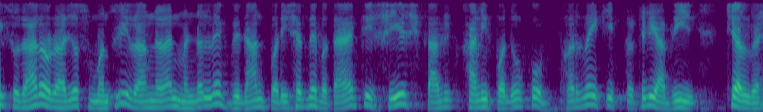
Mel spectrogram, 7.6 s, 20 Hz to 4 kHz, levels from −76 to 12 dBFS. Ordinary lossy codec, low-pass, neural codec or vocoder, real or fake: none; 3.6 kHz; codec, 16 kHz, 1 kbps, FunCodec, trained on Chinese and English, 50 frames a second; fake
